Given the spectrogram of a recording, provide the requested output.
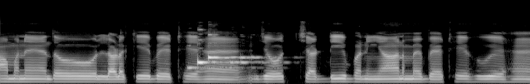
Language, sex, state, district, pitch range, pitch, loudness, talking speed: Hindi, male, Jharkhand, Deoghar, 125-135 Hz, 130 Hz, -17 LUFS, 125 wpm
